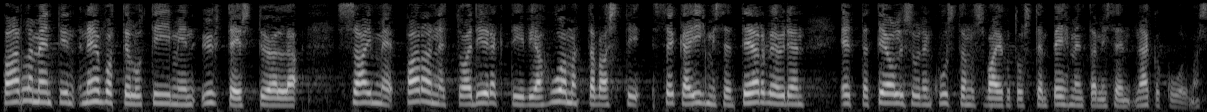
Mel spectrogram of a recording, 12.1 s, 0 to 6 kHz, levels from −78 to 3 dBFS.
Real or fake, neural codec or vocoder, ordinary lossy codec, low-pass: real; none; none; 5.4 kHz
